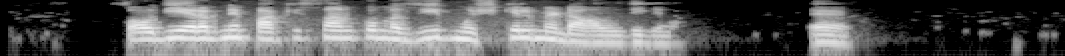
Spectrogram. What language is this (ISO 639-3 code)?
urd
